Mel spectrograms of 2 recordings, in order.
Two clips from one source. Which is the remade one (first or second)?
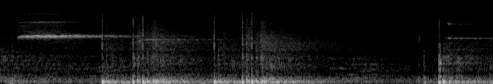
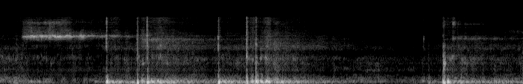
second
